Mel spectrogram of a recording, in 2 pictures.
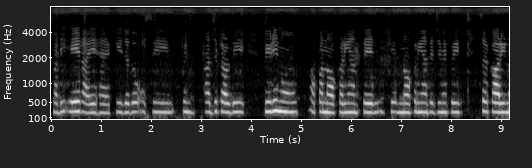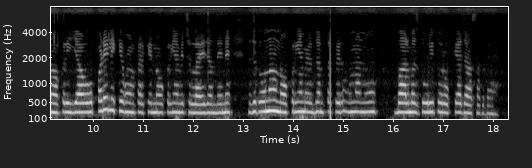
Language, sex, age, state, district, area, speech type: Punjabi, female, 30-45, Punjab, Mansa, urban, spontaneous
